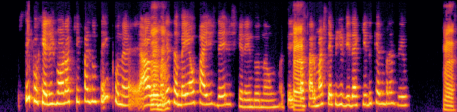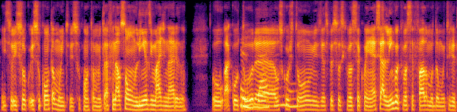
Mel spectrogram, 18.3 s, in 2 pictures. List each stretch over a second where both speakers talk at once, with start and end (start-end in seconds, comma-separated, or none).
13.9-15.2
